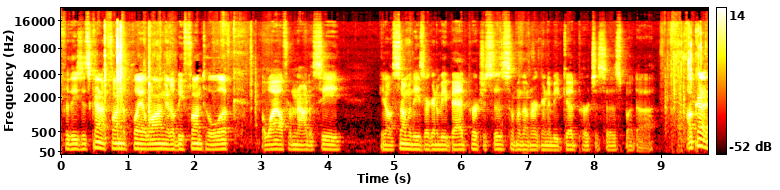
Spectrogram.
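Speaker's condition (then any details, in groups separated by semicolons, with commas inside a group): No condition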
